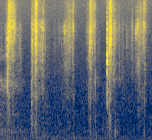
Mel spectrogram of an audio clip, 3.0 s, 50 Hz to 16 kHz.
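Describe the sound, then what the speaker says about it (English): Tarot cards shuffled and drawn by hand, a series of soft, papery riffles and slides in short bursts about every half second, close and quiet with no talking. "Okay, so let's pull some cards for you. So I'm pulling 3 cards"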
